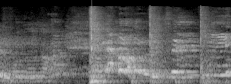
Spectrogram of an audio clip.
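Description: A large inflatable exercise ball being thrown and hitting its target, with one sharp smack about a second in, over excited shouting voices.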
